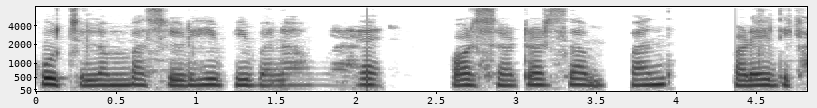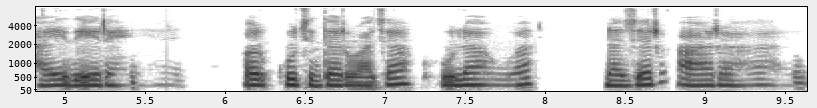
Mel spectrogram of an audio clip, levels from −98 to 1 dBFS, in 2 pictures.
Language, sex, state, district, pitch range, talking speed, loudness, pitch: Hindi, female, Chhattisgarh, Balrampur, 200-215 Hz, 155 wpm, -24 LUFS, 210 Hz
